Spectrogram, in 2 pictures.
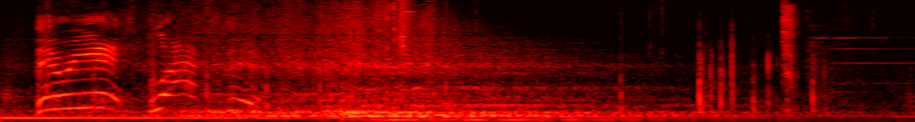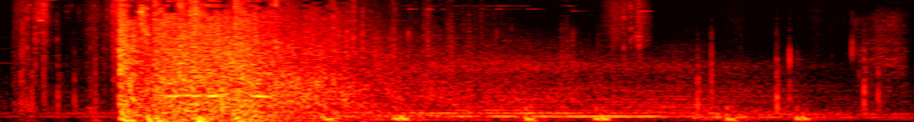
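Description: A sudden burst of rapid gunfire in an L.A. Noire shootout erupts loudly mid-scene, following tense shouting and scattered thuds, with voices continuing over the echoing shots.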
